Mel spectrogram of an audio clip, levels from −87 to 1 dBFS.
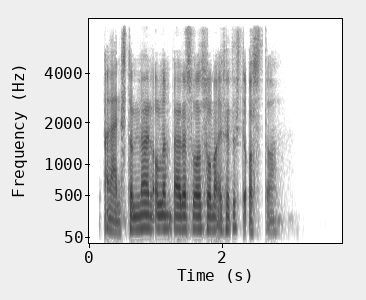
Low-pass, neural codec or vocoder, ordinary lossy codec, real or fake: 7.2 kHz; codec, 16 kHz, 1 kbps, FunCodec, trained on Chinese and English, 50 frames a second; AAC, 32 kbps; fake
